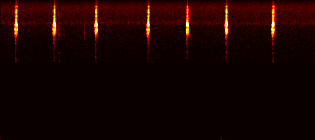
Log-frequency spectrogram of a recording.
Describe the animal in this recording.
Eupholidoptera schmidti, an orthopteran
